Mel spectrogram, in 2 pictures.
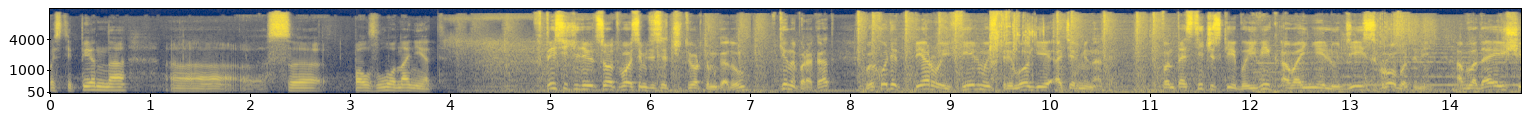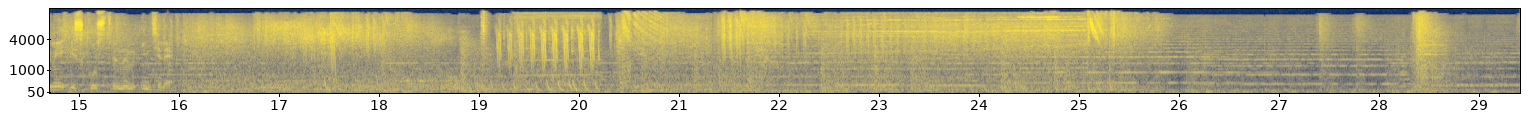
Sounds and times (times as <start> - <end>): Speech: 0.0 - 3.9, 4.9 - 16.0
Music: 4.0 - 29.4.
